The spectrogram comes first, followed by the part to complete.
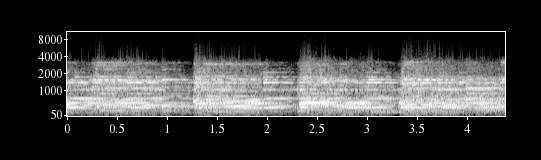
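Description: Acoustic piano and guitar playing a slow ballad together, a new chord struck about once a second.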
